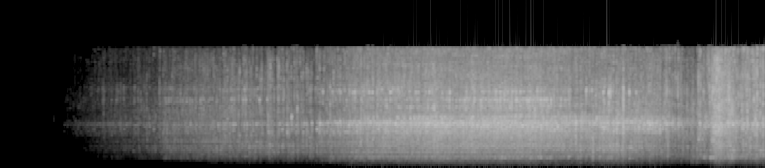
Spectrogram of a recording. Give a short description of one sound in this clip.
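A rain stick rustles with a soft, trickling hiss that swells louder.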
